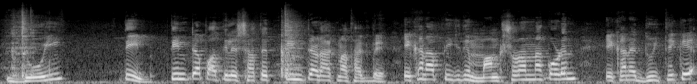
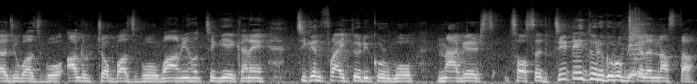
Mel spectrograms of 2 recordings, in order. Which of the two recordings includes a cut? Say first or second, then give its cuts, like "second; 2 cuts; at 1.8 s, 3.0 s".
first; 2 cuts; at 1.6 s, 3.9 s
